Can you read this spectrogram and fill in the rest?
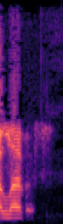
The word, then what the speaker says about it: Levis: If they wouldn't get, is it Levitt? Is that how you say it, the kid from Connecticut? – Yeah, Levis.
